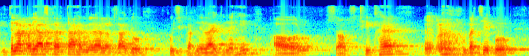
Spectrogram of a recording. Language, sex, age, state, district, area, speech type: Hindi, male, 45-60, Bihar, Samastipur, urban, spontaneous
